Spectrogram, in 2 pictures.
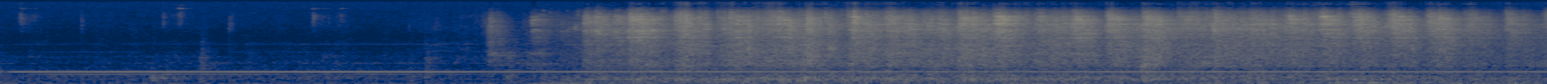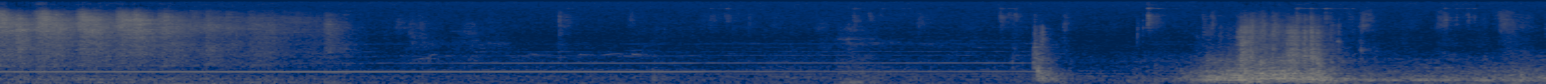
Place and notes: Scarborough, UK - taking the delivery in ...
Taking the delivery in ... recorded with open lavalier mics on mini tripod ...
